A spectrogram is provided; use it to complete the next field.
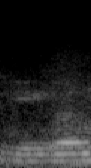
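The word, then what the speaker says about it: Geiger: गगर मासडन। ठीक है? अब आप बोलोगे सर आर तो है ही नहीं। बट वो वैसे ही प्रोनाउंस करते हैं।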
